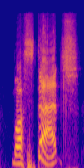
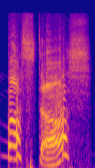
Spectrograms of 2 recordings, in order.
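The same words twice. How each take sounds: First: "Mustache" said shorter, as "MUS-tatch"; questioning mustache. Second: "mustache" stretched out as "muh-STAHSH"; drawn-out mustache. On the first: Repeats word in other pronunciation. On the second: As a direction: say "mustache" loud and slow, with a long AH. Same word said two ways. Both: Acted.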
